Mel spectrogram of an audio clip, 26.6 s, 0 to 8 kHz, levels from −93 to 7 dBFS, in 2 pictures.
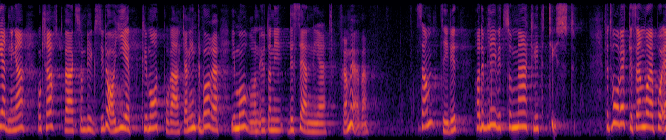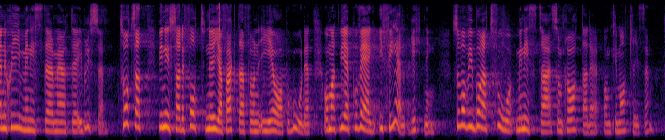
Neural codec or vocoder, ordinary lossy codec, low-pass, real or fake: none; none; 7.2 kHz; real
